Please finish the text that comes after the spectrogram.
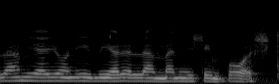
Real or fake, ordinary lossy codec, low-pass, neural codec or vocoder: real; none; none; none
